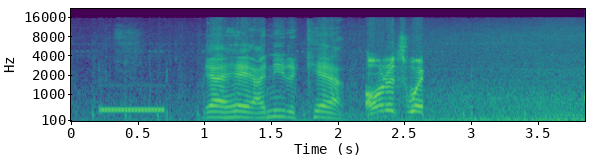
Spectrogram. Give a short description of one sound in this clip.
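A man speaks on a phone call.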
